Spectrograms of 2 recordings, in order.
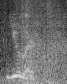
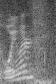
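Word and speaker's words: Euler: me so anyway uh uler it's Oiler I always pronounce it uler it does you just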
